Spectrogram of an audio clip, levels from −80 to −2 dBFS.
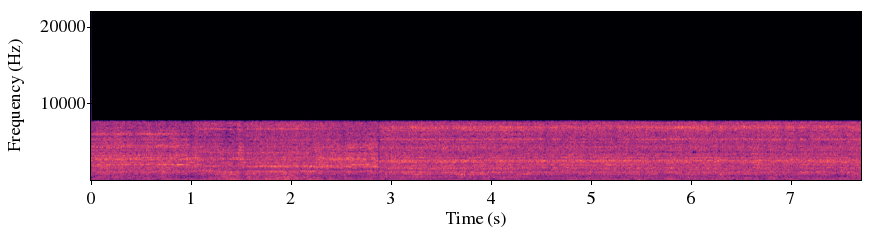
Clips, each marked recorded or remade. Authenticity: recorded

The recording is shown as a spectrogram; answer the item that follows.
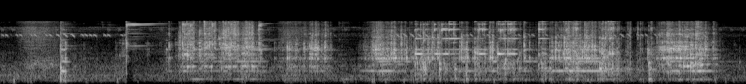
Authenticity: recorded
